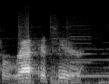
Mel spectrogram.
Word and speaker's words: Recettear: oh wow rest is here if you problem mispronounce it it's racketeer okay this job is going to be even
